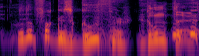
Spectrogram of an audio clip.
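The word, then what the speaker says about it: Günther: Gunther. That's how I say it, Gunther. That's how you say it in Germany and Austria, Gunther. Gunther. Gunther. Americans say Gunther.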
